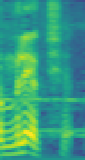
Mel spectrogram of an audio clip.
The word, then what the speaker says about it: Melech: ANAMMLECH या इसी प्रकार की कोई स्पेलिंग आप टाइप करेंगे, अनाम ANAM और म्लेच्छ। इसमें म्लेच्छ जो है वो हमारा वाला म्लेच्छ नहीं है, मेलेच्छ, मेलेच्छ शब्द जैसा है, MELECH इस प्रकार से।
